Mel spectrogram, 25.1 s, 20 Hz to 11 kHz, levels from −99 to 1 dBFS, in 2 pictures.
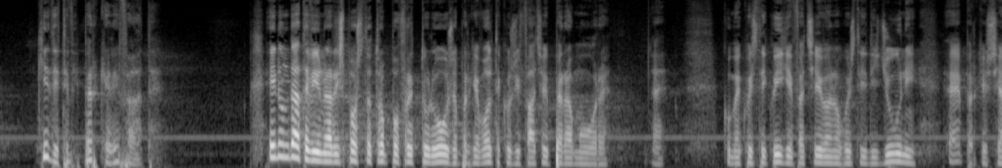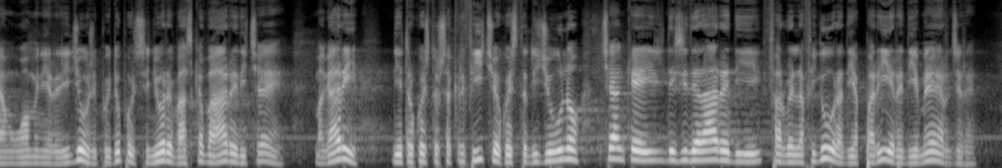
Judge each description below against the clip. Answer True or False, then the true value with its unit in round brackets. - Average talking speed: True (145 wpm)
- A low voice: False (150 Hz)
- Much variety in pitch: True (5.7 semitones)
